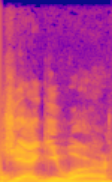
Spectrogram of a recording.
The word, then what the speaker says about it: Jaguar: The British say Jaguar.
